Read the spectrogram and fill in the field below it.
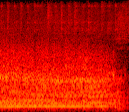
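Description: A car engine revs loudly with a steady, rising growl, then starts to fade at the end as the car speeds off into the distance.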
